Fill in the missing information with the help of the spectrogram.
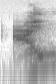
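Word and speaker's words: ع: যেকোনোটা যান রজিম জিমের কি রাখতে হবে জিমের উচ্চারণ জি যেটা আছে বাকি ইয়া মিম হচ্ছে ফালায় দিতে হবে আইন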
